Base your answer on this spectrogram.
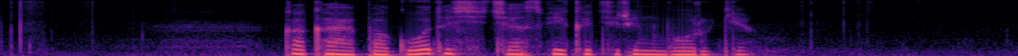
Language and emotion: Russian, neutral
